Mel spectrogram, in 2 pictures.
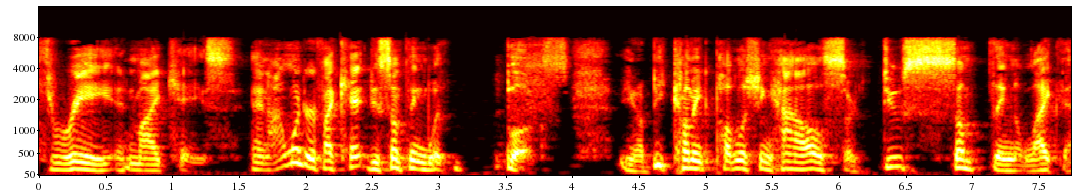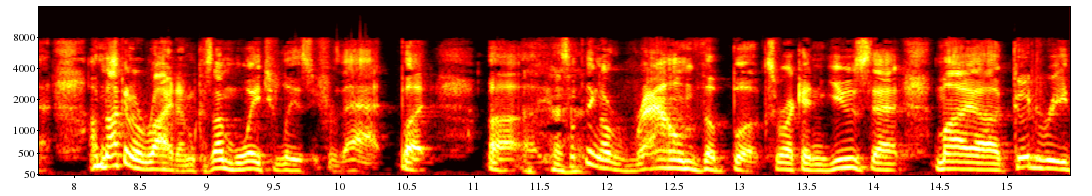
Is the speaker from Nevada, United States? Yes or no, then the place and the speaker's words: no; Los Angeles, California, United States; I'm a city boy living and growing up in Los Angeles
